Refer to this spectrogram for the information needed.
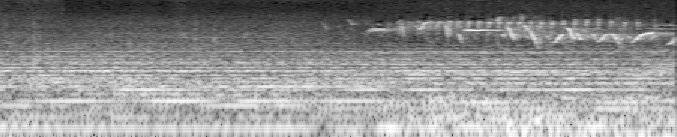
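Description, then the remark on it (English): Birds chirp at sunrise on a golf course in quick, overlapping bursts that start about halfway through and continue to the end, rising over a steady, humming background drone. No one speaks. “There's something special about waking up with the birds. The sound of sunrise.”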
